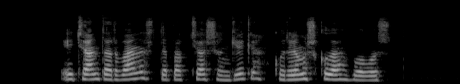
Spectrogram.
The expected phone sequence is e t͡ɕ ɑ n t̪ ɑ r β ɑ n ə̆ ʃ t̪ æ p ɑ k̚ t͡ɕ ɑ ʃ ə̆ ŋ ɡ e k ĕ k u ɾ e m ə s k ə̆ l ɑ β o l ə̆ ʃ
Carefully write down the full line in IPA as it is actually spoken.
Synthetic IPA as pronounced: e t͡ɕ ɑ n t̪ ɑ r β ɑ n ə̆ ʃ d̪ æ p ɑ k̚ t͡ɕ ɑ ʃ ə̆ ŋ ɡ e k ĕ k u ɾ e m ə ʃ k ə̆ l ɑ β o l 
